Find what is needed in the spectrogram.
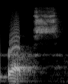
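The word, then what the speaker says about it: perhaps: ইউ ওয়াজ প্র্যাপস পারহ্যাপস সাধারণত এভাবে কেউ বলে না আমরা উচ্চারণটা করি প্র্যাপস ধন্যবাদ আপনাকে সম্ভবত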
